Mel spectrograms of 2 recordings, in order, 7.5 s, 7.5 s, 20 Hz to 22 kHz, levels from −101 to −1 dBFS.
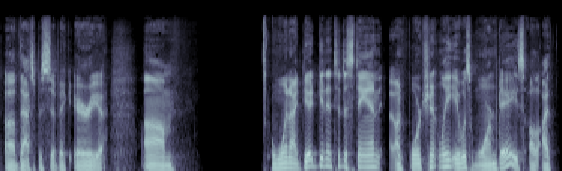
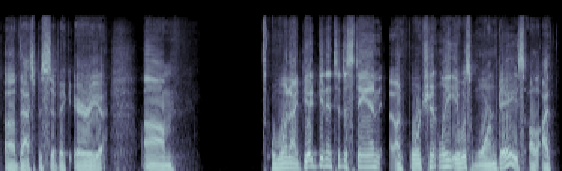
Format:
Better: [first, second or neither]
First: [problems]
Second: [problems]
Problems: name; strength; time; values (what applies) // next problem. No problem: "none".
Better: first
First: none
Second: distortion; slight; 10 dB below the speech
